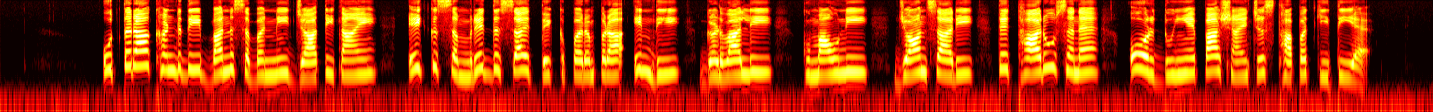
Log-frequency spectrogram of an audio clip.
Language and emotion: Dogri, neutral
